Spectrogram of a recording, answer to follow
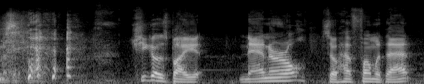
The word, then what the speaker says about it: Nannerl: She goes by Nannerl, so have fun with that. Nanner? Nannerl? Yeah, Nanner? Nannerl, Nannerl.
